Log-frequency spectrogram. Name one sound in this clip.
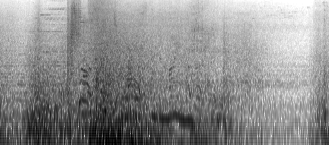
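Magical blasts roar and crackle, then fade away.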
